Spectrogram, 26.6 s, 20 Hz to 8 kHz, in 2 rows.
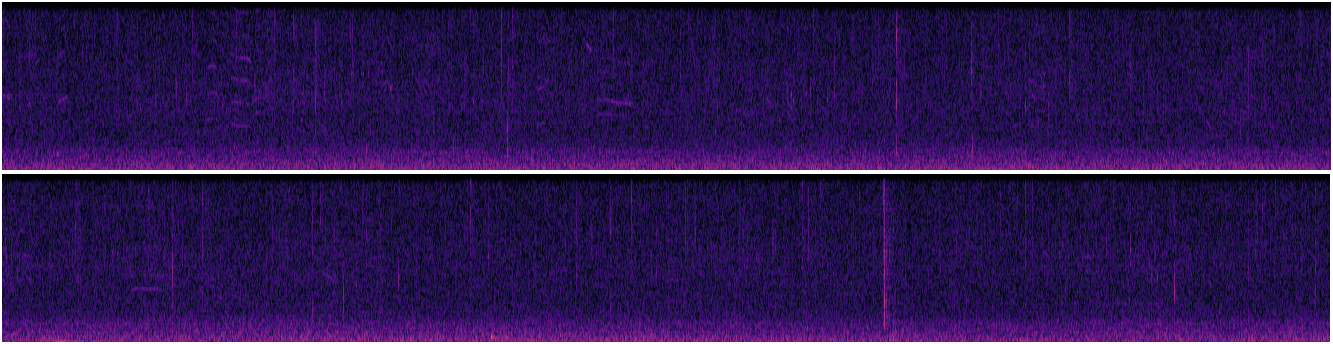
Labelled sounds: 2.3	2.5	Pacific white-sided dolphin, 5.2 to 5.5 kHz
6.0	6.3	Pacific white-sided dolphin, 2.5 to 3.4 kHz
14.6	14.9	Pacific white-sided dolphin, 2.5 to 2.6 kHz

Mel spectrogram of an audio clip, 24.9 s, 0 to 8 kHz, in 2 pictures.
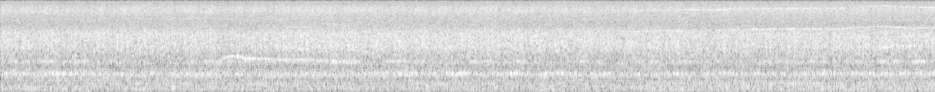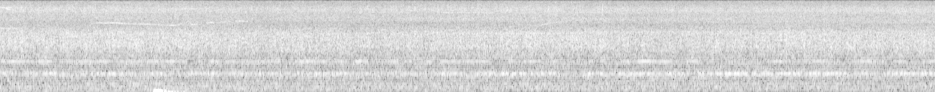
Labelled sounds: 11.6	12.7	killer whale, 2.4 to 6.3 kHz
13.7	14.5	killer whale, 2.7 to 4.4 kHz

